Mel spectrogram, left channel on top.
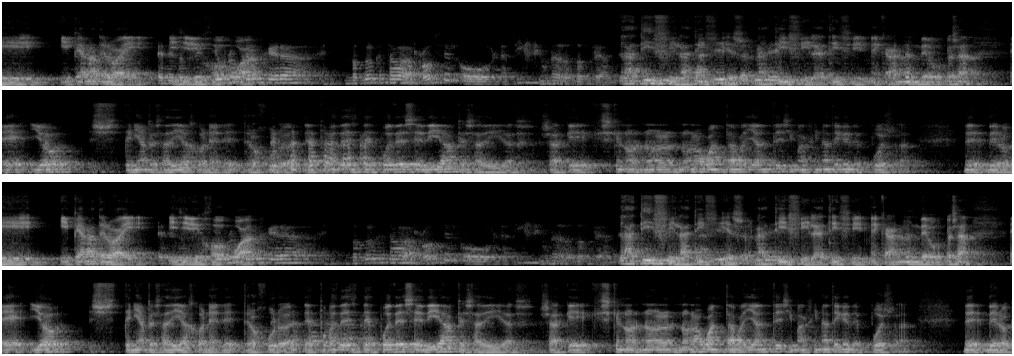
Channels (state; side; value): normal; both; correlation 0.85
